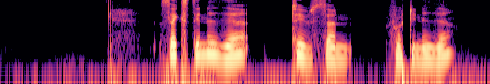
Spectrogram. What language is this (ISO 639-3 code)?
swe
